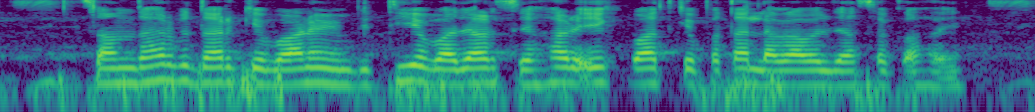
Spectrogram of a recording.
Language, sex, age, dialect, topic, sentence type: Magahi, female, 18-24, Western, banking, statement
